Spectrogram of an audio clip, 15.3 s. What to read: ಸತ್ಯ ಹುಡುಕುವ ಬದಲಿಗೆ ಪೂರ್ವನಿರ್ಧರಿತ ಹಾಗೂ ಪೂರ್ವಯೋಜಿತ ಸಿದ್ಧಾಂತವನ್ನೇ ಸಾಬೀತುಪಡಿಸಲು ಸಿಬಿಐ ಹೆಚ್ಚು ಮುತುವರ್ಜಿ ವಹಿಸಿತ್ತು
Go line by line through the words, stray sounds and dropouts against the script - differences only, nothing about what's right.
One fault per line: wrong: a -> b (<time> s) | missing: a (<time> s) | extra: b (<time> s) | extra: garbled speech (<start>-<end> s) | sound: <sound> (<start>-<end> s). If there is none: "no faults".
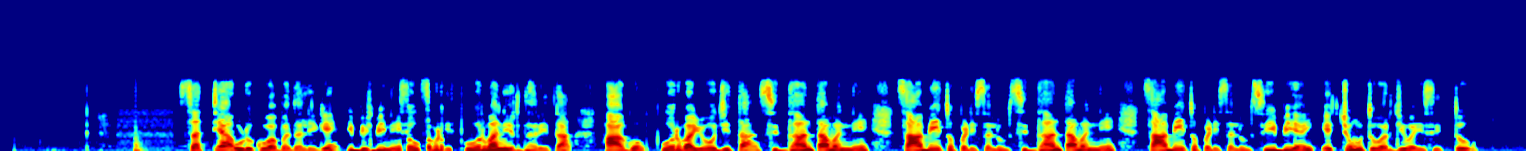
sound: thud (1.3-1.5 s)
extra: garbled speech (3.5-4.5 s)
extra: ಸಿದ್ಧಾಂತವನ್ನೇ ಸಾಬೀತುಪಡಿಸಲು (10.2 s)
